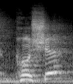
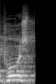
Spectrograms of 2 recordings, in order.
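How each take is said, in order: First: The word is said with two syllables. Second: The word is said with one syllable. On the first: Listeners may think the speaker is pretentious. "the correct pronunciation is Porsche" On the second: It sounds ordinary to local listeners. "I'm still going to say Porsche"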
